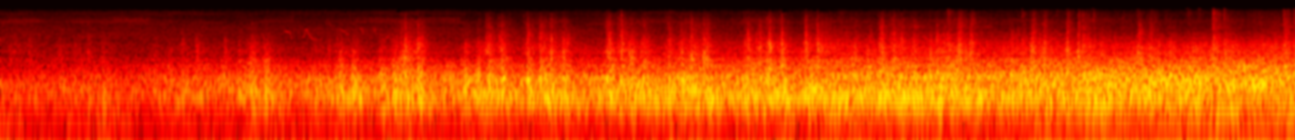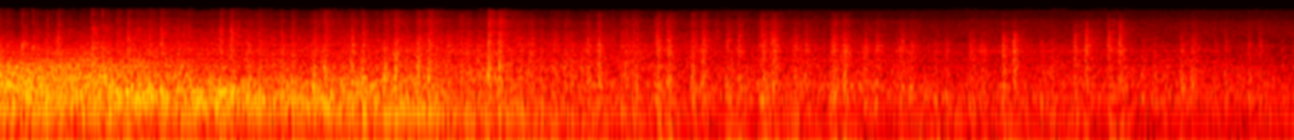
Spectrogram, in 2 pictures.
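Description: Toyama Chihō Railway electric train running past, its wheels clicking over the rail joints. The rumble builds to a peak about halfway through, then fades as the train goes away.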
